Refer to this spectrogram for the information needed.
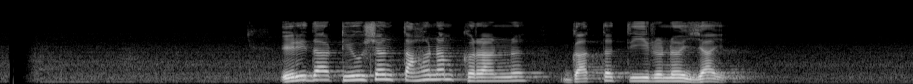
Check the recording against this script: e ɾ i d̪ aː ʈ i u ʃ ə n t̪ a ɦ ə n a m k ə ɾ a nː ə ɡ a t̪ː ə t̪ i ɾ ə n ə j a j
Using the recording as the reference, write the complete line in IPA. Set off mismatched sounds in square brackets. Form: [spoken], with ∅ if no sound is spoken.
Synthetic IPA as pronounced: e ɾ i d̪ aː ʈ i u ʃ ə n t̪ a ɦ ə n a m k ə ɾ a nː ə ɡ a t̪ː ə t̪ [iː] ɾ ə n ə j a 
